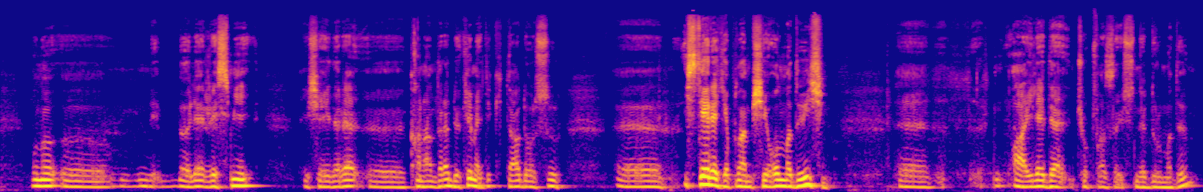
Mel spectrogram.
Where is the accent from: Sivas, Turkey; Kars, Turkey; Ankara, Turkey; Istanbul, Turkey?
Kars, Turkey; hepimiz Anadolu'dan gelen kuşaklar, ben Kars'tan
